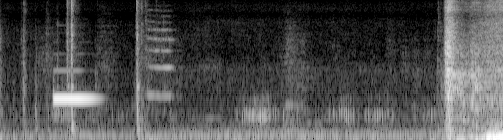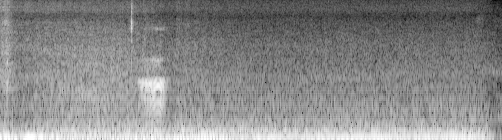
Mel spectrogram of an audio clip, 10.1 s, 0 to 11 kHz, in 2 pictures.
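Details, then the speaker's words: 1995 Nissan 300ZX Z32, automatic-to-manual swap, starter relay bypassed by jumpering two wires: chime, then a short crank before the engine catches and settles into a low steady run; starter circuit now works. "Awesome. Okay, it works. It starts."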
